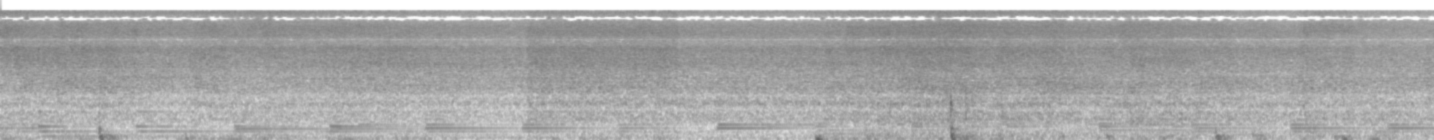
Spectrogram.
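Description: Diced courgettes sizzling steadily as they sauté in oil in a stainless-steel pan, with a few light knocks as the spatula stirs them.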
